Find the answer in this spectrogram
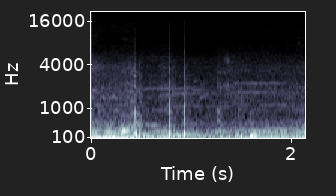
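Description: Japanese Nagaoka fireworks' aerial shells bursting: three sharp bangs in quick succession about half a second to a second in, over a continuous low rumble of other bursts.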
